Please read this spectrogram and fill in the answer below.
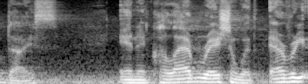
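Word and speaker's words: DCISE: collaborative information sharing environment pronounced dice not decice I really hate when people say desise in June of 2008 as a contractor I became a civilian in April of 2019.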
